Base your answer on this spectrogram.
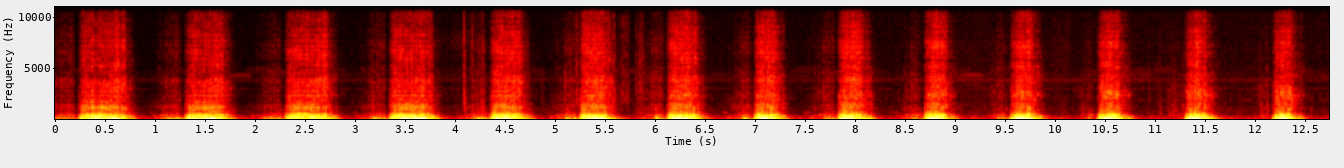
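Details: Night safari, male lion next to the vehicle: a steady run of about thirteen short, low, grunting roars, evenly repeated roughly once a second, each a brief throaty huff.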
